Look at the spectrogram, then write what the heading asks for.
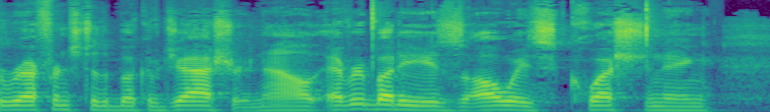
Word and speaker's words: Jasher: the book of jasher i pronounced it slightly weird with the with a why yashar but yes it is a reference to the book of jasher now everybody is always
